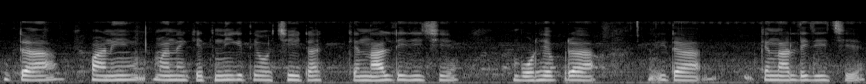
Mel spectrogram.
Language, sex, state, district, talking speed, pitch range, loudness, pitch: Odia, female, Odisha, Sambalpur, 110 wpm, 195-210 Hz, -18 LUFS, 200 Hz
